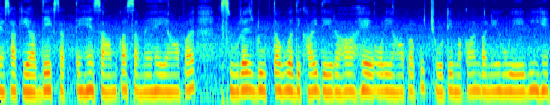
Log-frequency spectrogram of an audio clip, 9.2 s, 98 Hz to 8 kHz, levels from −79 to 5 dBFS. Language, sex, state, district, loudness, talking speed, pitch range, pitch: Hindi, female, Maharashtra, Solapur, -21 LUFS, 190 wpm, 180-190 Hz, 180 Hz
